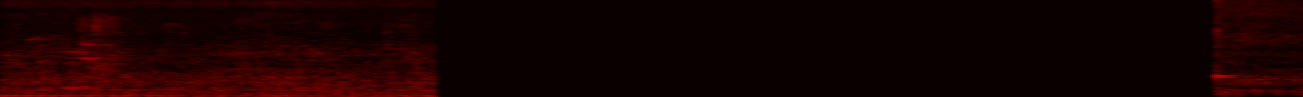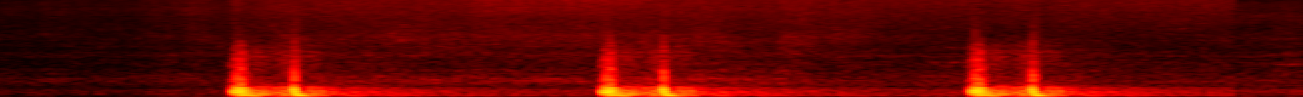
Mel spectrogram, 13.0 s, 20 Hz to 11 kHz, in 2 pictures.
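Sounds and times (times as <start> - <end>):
heartbeat double thumps: 7.7 - 8.6, 9.5 - 10.6, 11.4 - 12.5.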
